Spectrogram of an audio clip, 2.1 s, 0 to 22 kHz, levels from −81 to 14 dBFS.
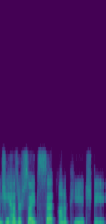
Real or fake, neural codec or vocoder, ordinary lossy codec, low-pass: fake; codec, 16 kHz, 2 kbps, FreqCodec, larger model; Opus, 24 kbps; 7.2 kHz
